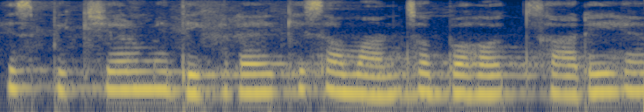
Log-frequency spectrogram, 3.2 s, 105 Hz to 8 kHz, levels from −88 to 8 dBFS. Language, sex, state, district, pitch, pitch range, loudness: Hindi, female, Bihar, West Champaran, 230 Hz, 225-250 Hz, -15 LUFS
